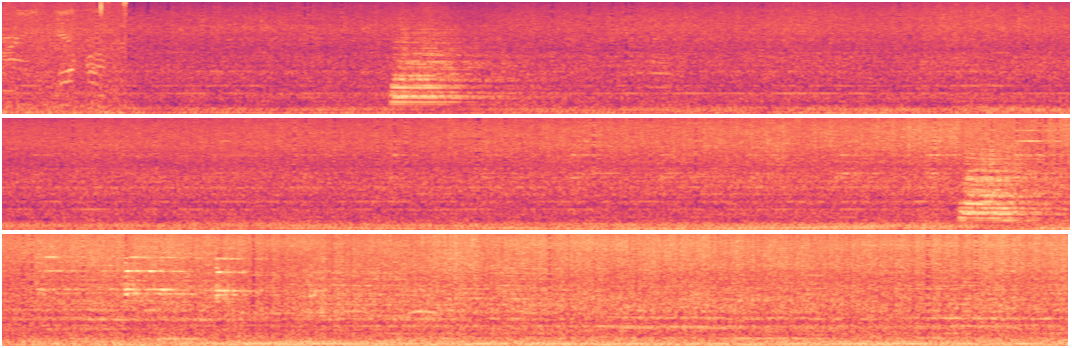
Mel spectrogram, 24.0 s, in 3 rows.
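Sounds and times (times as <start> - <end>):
diesel locomotive engine drone: 0.0 - 24.0
train horn blast: 2.9 - 4.0, 15.2 - 21.9.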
